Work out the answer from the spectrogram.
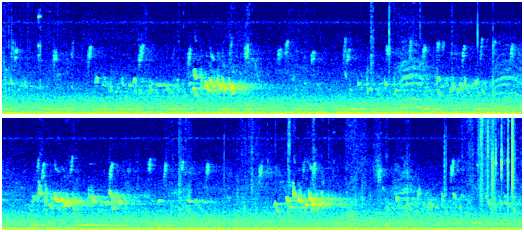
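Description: Birds chirping in short warbling phrases every two to three seconds over a steady low background rumble, with a few sharp clicks near the end.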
